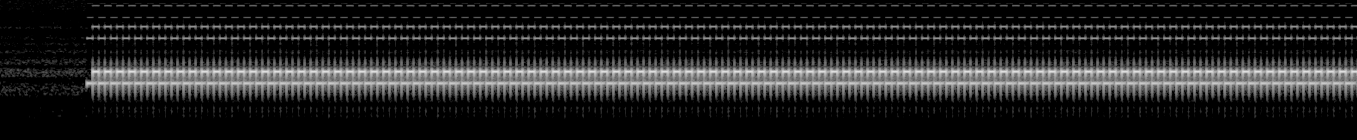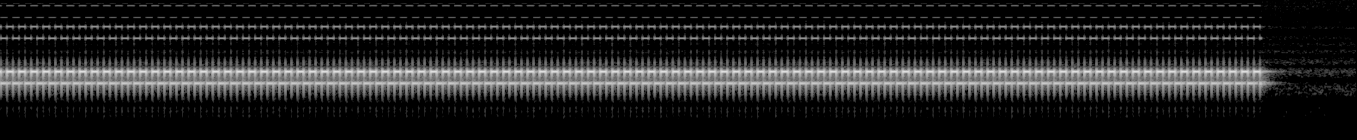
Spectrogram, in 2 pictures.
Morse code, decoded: none

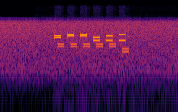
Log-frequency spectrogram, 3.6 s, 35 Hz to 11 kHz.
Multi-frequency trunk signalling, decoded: 600247

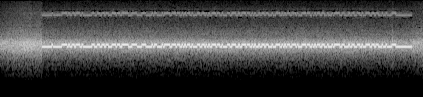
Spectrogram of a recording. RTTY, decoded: IL TOMBE SUR UN FLASH SPECIAL.

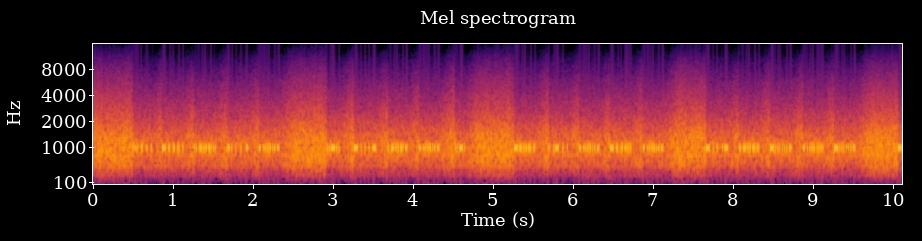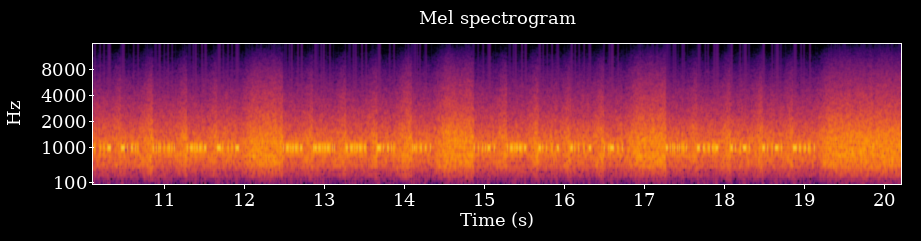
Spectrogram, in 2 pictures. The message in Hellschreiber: 7PSV0 IN901 BT0R0 M8DQD WKX9W 958K7 J9VVT CA44F

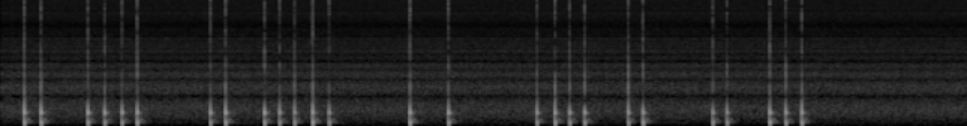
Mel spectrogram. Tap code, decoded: IJARH

